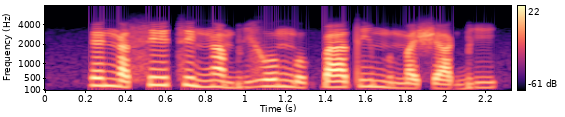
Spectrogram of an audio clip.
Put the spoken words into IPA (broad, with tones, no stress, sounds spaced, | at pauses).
ɛ˦ ŋ a˨ s eː˦ t͡s e˦˨ ŋ ã˦˨ b i˨˦ ɣ oː˦ ŋ oː˨ k͡p aː˦ t iː˦ m ɪ˨ m a˨ ʃ aː˨ ɡ͡b i˦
